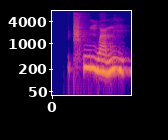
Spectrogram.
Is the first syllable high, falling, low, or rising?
high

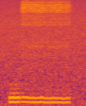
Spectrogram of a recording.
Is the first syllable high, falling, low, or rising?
low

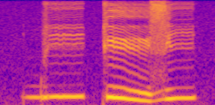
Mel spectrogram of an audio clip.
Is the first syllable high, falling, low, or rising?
high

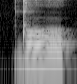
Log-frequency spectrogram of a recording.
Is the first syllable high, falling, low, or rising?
low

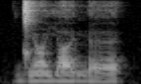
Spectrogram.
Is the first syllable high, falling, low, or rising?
low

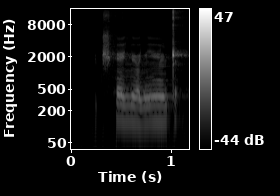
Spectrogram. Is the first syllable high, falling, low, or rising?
low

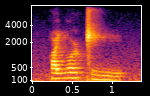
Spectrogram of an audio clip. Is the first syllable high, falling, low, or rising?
high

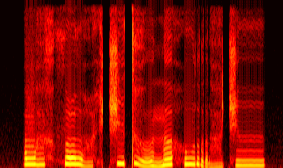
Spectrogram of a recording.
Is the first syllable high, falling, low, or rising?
high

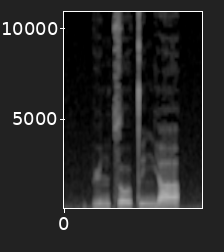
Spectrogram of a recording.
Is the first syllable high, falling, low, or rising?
rising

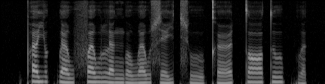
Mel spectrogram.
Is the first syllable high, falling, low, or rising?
high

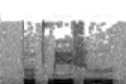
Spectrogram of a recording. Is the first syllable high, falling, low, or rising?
rising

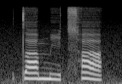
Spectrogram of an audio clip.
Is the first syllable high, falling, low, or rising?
high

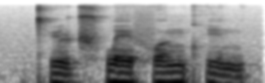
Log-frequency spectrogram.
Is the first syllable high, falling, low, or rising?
rising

